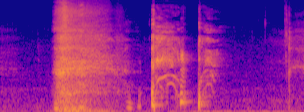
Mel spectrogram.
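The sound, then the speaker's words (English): A person coughs several times: a loud, breathy first cough, then a few sharper, shorter coughs spaced about half a second apart, with no talking. “Oh, yeah, I'm still just coughing for no reason.”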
